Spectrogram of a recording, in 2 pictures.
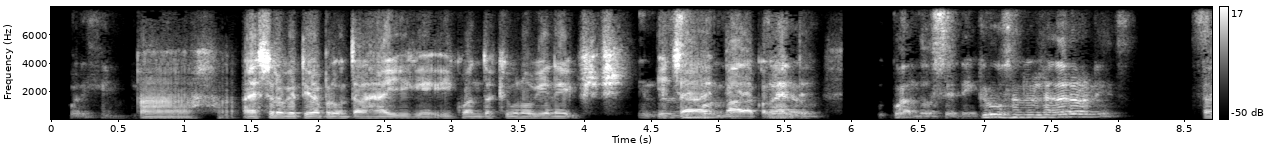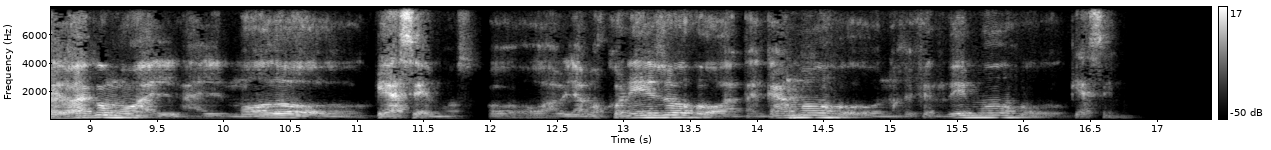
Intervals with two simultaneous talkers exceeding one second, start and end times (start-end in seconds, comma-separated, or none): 4.5-5.8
